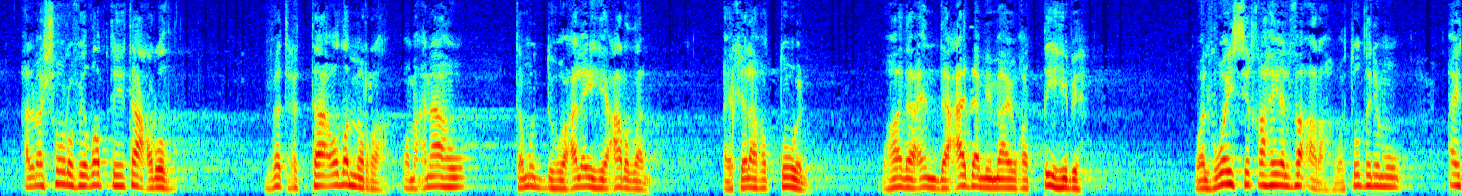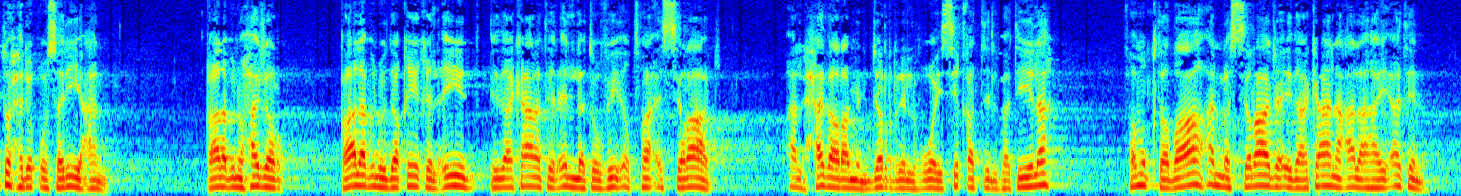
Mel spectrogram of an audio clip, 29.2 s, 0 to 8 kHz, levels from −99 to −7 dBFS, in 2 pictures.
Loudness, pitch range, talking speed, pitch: -21 LUFS, 130-155 Hz, 110 wpm, 140 Hz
